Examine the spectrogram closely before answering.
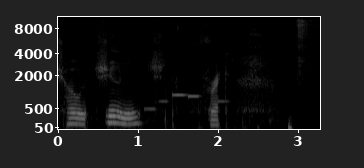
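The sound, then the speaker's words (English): A mobile phone notification plays a brief run of clean electronic beeps that step up and then back down in pitch. Loud, animated talking voices sit over and around the tones. “Shut up, Nathan's phone! Nobody cares about you!”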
